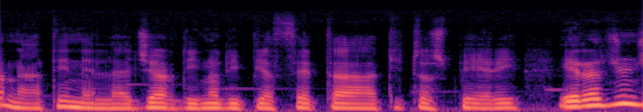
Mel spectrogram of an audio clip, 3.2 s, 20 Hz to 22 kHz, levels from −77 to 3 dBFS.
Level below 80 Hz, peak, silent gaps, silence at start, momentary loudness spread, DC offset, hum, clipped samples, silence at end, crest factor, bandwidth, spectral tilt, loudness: -48 dBFS; -6 dBFS; none; 0 s; 6 LU; under 0.1%; none; under 0.1%; 0 s; 14 dB; 15.5 kHz; -7.5 dB/octave; -22 LUFS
